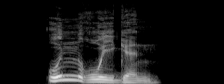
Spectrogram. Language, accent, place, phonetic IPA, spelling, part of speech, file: German, Germany, Berlin, [ˈʊnʁuːɪɡn̩], unruhigen, adjective, De-unruhigen.ogg
- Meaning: inflection of unruhig: 1. strong genitive masculine/neuter singular 2. weak/mixed genitive/dative all-gender singular 3. strong/weak/mixed accusative masculine singular 4. strong dative plural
